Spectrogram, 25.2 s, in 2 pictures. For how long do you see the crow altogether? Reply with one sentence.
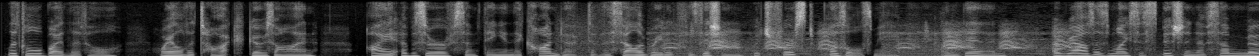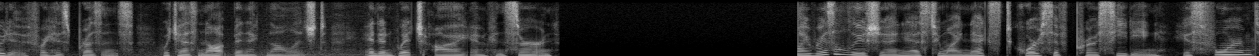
You can hear the crow for 5 seconds altogether.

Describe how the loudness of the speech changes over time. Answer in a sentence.
The loudness of the speech stays about the same.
